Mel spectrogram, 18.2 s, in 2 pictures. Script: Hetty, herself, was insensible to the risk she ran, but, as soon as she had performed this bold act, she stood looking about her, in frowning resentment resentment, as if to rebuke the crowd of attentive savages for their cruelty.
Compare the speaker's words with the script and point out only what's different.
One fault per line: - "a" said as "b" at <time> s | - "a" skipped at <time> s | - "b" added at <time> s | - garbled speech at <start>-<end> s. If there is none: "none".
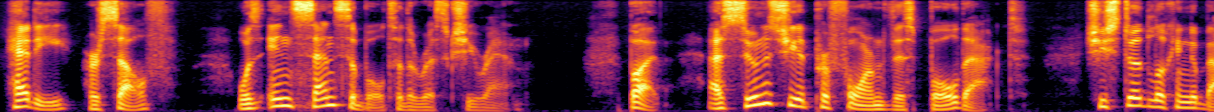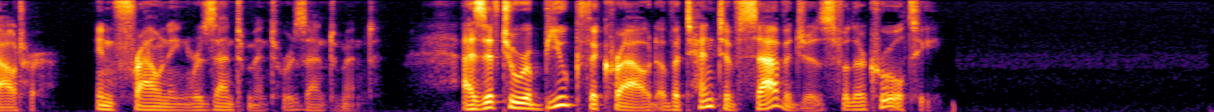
none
